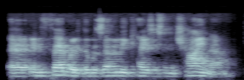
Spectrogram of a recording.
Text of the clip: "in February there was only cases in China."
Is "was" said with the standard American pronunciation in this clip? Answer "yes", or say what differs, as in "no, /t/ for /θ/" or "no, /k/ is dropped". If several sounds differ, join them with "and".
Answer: yes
